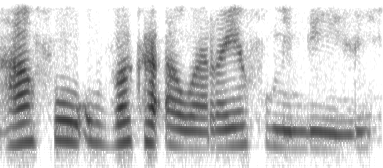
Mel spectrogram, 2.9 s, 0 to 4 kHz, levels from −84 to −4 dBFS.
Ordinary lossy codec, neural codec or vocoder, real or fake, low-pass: Opus, 24 kbps; none; real; 3.6 kHz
